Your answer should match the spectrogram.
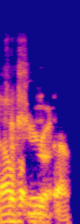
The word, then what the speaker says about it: Teixeira: Mark Teixeira.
